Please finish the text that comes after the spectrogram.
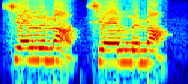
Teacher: तो जब इस अ का उच्चारण पूरा नहीं हुआ तो पूरा का पूरा जो जोर है, बल जो है, शक्ति कहां चली गई? च पर। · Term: बलाघात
